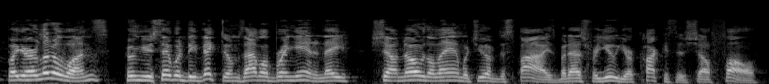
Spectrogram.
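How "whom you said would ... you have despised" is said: usual speaking voice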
